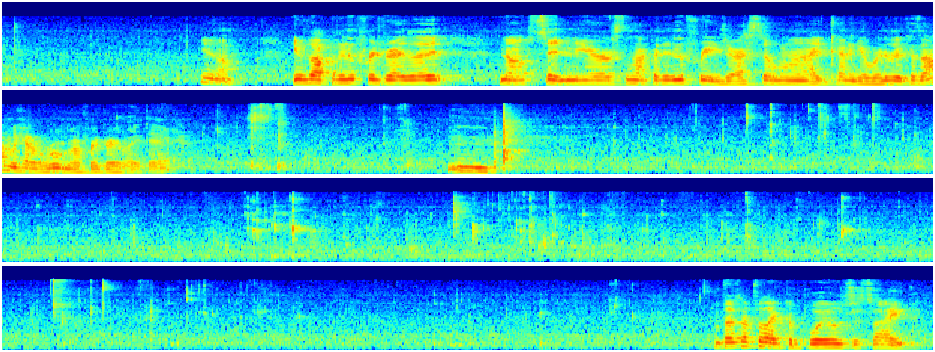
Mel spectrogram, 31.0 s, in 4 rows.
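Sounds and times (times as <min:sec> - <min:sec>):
faint steady hum: 0:00.0 - 0:31.0
wet chewing smacks: 0:12.8 - 0:25.9, 0:26.8 - 0:29.2.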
